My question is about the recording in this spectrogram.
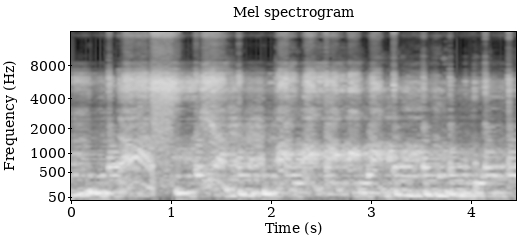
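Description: Live kuda kepang dance music from a gamelan-style ensemble: deep drum strokes in a steady rhythm, ringing metallophone notes stepping through a melody, and bright metallic clashes.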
